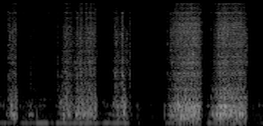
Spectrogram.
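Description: A sewing machine stitching a fabric face mask, running close in short whirring bursts with brief pauses between them and a faint low motor hum underneath.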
